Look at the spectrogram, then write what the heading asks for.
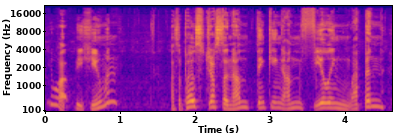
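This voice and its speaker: In a fan fiction story, a man voices an eccentric time-travelling character with a fairly high voice at normal speed. He sounds impassioned and insistent, reassuring and energetic, stressing words earnestly and repeating them to drive his point home.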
